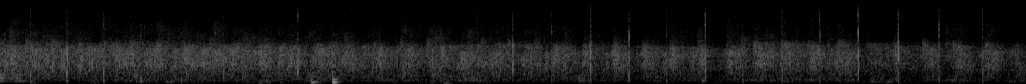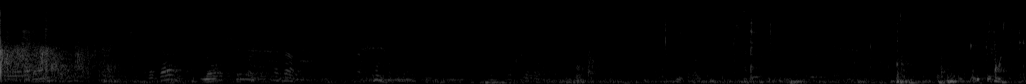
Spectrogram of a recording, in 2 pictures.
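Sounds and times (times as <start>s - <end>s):
audience applause welcoming film team: 0.0s - 11.2s.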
